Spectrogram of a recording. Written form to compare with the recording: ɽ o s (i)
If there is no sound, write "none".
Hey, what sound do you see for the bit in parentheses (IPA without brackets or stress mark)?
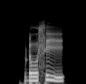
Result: i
